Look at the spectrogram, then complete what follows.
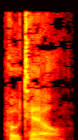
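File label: "hotel", English pronunciation; houtél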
